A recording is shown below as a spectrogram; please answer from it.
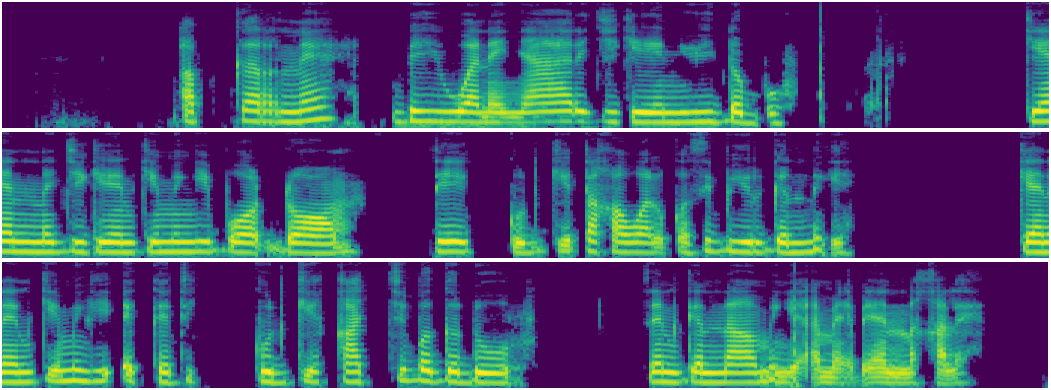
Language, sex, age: Wolof, female, 18-24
